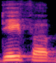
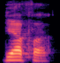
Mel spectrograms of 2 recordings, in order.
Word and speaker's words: DEFA: 4 years later, the East German DEFA, spelled capital D, capital E, capital F, capital A, I always pronounced it DEFA, but it's DEFA, began producing Westerns of its own.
